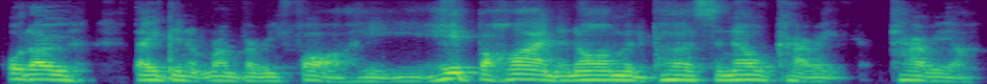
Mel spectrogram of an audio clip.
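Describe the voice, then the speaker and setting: A man's voice: medium pitch, normal speed, dark tone, lightly acted. An actor playing a rowdy football hooligan who swears and stammers as he tells the story. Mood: boastful. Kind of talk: satirical audio drama.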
